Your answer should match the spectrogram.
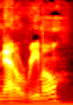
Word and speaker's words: NaNoWriMo: So you give me guff for mephites, and then you say NaNoWriMo? – Yeah. – How do you say it? – NaNoWriMo. – NaNoWriMo. – It's right. – Right. – Right. – Mm. – It's not National Novel Reaming Month.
